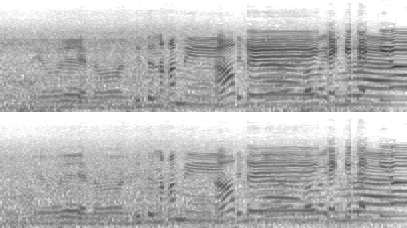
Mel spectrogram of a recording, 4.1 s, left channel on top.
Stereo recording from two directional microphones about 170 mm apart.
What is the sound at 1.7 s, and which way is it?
Speech, 5° right (ahead or behind).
